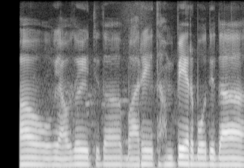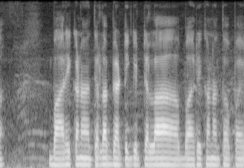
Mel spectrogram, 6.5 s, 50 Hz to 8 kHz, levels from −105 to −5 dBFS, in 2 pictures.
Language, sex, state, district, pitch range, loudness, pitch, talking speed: Kannada, male, Karnataka, Belgaum, 110-120 Hz, -16 LUFS, 115 Hz, 110 wpm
